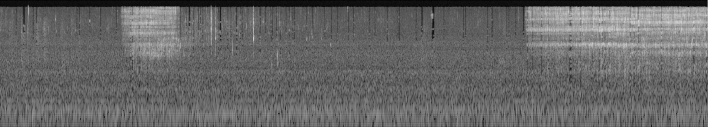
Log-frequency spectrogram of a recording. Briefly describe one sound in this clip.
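Water bubbles and fizzes in a bath.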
